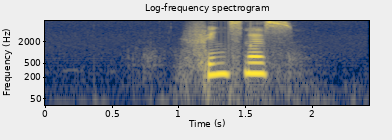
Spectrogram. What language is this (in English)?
Norwegian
